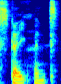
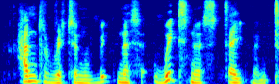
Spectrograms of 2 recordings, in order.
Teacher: You want to hit those T's on the glottal.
